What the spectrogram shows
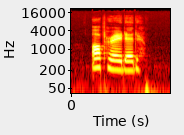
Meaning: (adjective) 1. Operated by the means specified e.g. a battery-operated toy 2. having undergone an operation; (verb) simple past and past participle of operate
- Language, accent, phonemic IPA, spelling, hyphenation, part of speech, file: English, US, /ˈɑpəɹeɪtɪd/, operated, op‧er‧at‧ed, adjective / verb, En-us-operated.ogg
